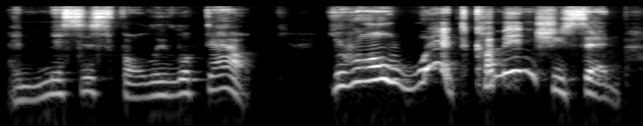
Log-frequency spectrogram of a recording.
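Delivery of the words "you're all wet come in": put-on much higher, louder old lady voice; a startled old woman fussing. Old lady greets wet boys.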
